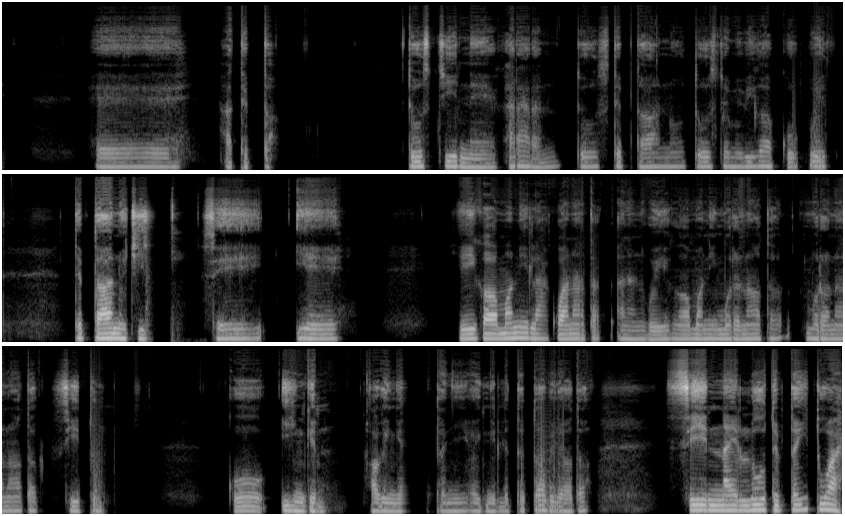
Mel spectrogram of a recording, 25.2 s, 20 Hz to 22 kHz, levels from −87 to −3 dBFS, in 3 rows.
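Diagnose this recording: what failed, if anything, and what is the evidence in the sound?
Processor overload crackle shows up four times, at 7.91 to 8.43 s, 14.19 to 14.49 s, 17.67 to 18.13 s, and 22.02 to 22.44 s, the last one right after "nyii akingen". It's a driver or buffer problem. The CPU kept missing its deadlines on a very short buffer, a few milliseconds long, so dozens of tiny silent gaps with hard edges land back to back. You hear that as a gritty tearing crackle over the speech that stops once the load eases.

There are also two long network dropouts, at 9.85 to 10.12 s just after "teptoo anoo", and at 20.82 to 21.09 s just before "nyii akingen". About 260 ms of audio never arrived, most likely lost in transit on the network. The receiver papers over the gap by stretching the last sound into a fading buzz for roughly a quarter second, then leaves plain silence, about 150 ms the first time and 180 ms the second. 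The speech resumes further on, and the lost part never comes back.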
